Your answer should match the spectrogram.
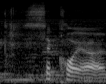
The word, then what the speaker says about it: Sequoia: Na para bang, Sequoia. ito, Rodi. Sa leeg. So, ano namang masasabi mong Maricor na nandito na tayo ngayon sa Sequoia? This is Manila. Not Yeah. Sequoia, not Oceana.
